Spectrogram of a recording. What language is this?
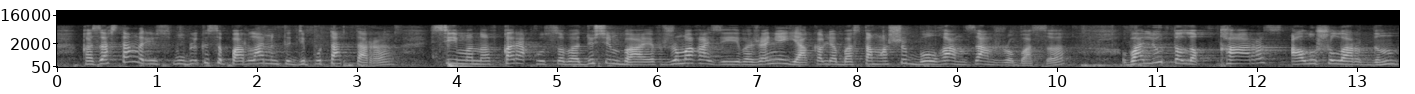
Kazakh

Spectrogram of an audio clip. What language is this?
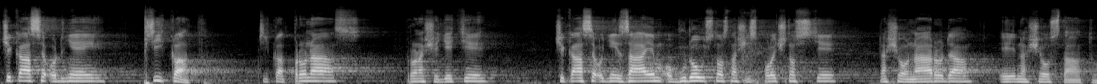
Czech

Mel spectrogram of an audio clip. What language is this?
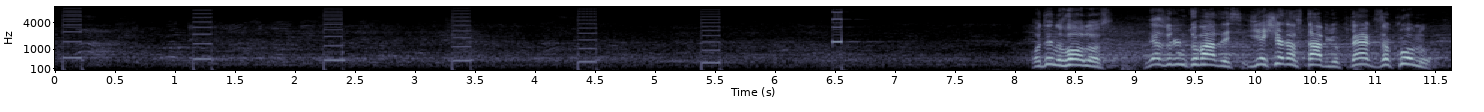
Ukrainian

